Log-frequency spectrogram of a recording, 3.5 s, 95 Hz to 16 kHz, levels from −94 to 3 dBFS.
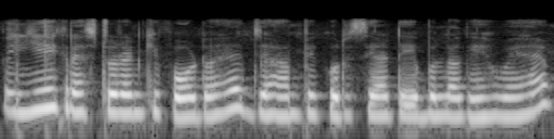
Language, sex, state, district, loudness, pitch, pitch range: Hindi, female, Uttar Pradesh, Lalitpur, -16 LUFS, 235 Hz, 225-260 Hz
